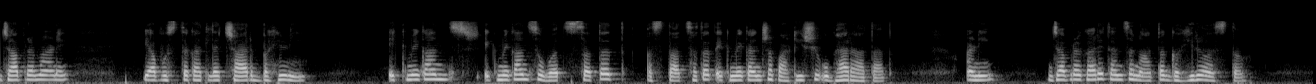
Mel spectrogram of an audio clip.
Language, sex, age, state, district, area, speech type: Marathi, female, 18-30, Maharashtra, Nashik, urban, spontaneous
